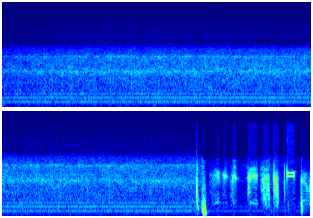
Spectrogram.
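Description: Steady hiss with a low, even hum from an open radio downlink channel during the Soyuz's third-stage flight. Near the end a click is followed by a brief narrow-band radio voice.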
